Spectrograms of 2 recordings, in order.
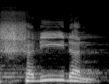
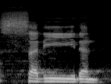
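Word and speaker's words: سديدا: Beda sadidan dengan syadidan ya Bu ya. Kalau sadidan itu benar. Kalau syadidan keras. Jadi kau jangan bacanya qaulan syadidan. Berbicaralah dengan berbicara yang keras. Salah kan ya. Jadi waqulu qaulan sadidan. Sa-nya sa kecil.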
